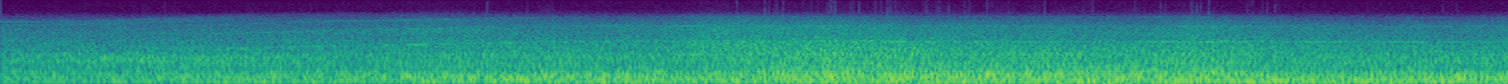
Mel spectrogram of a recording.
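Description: A loud aircraft engine roars steadily at Heathrow Airport, a broad continuous jet rumble that swells slightly as it goes on, close and unbroken, with no voices.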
